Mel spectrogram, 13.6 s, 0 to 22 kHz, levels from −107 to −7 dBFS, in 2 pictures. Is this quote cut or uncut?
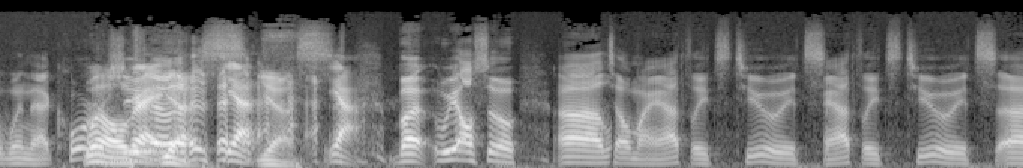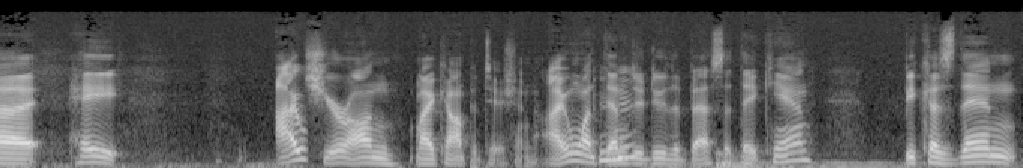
cut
